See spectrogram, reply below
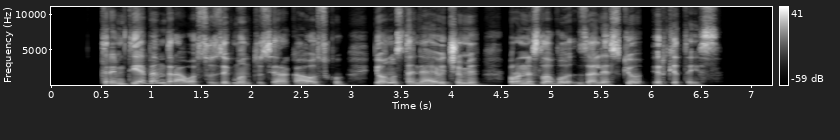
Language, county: Lithuanian, Klaipėda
